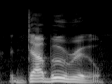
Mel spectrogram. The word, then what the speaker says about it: Daburu: out so this is daburu which might sound like a weird name unless you've watched a few Common Rider series yep just like double uh daburu is uh a lot of Japanese accent on the letter W so his name is literally double just with a Japanese accent that's the gimmick they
